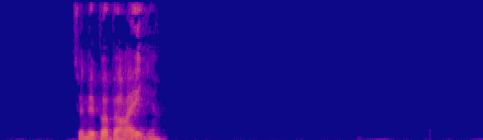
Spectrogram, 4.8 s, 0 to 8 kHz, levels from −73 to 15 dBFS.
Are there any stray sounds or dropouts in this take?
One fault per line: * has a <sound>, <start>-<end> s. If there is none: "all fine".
all fine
